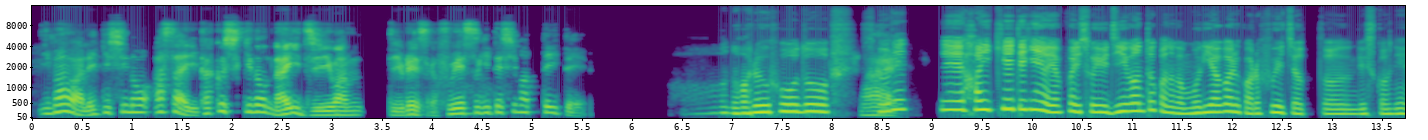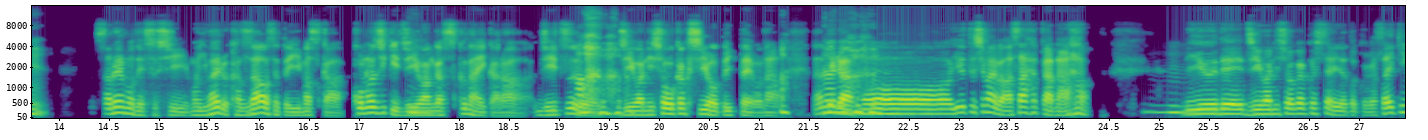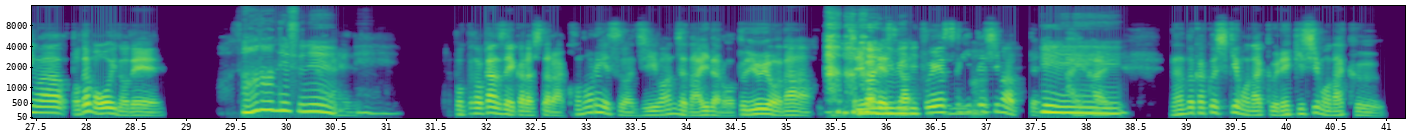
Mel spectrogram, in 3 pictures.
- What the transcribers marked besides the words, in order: chuckle
- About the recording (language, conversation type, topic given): Japanese, podcast, 昔のゲームに夢中になった理由は何でしたか？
